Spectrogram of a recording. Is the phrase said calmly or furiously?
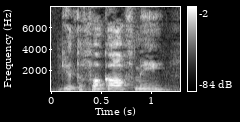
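calmly. It is said in a calm, polite tone. The request is made politely. "if you so oblige, could you please"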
